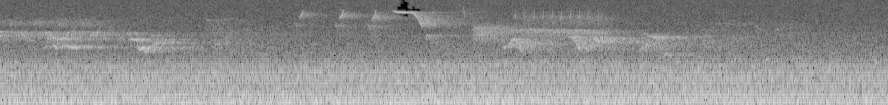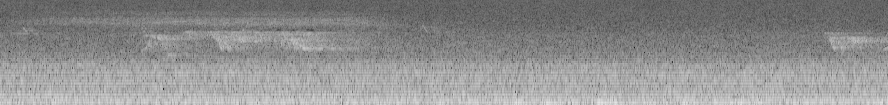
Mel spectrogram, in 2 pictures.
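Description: A songbird singing short phrases of several quick notes, repeating every four to five seconds, over a steady rushing background noise.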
